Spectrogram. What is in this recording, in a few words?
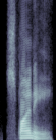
"spiny", American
